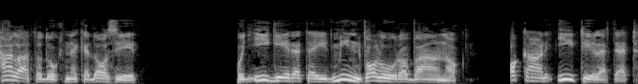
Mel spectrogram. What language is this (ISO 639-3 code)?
hun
